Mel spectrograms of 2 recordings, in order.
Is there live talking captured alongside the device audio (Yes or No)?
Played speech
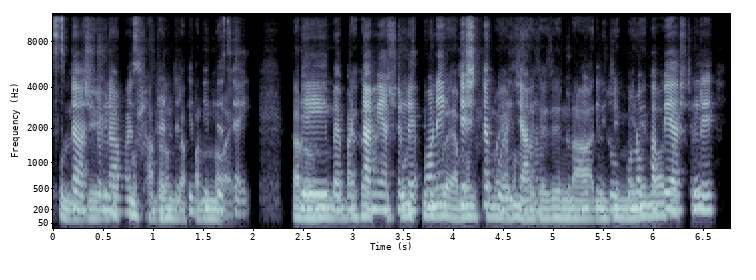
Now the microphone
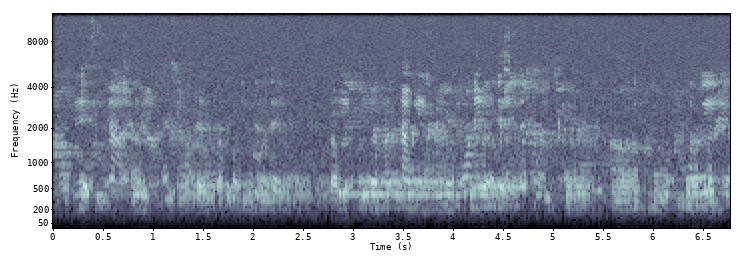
No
